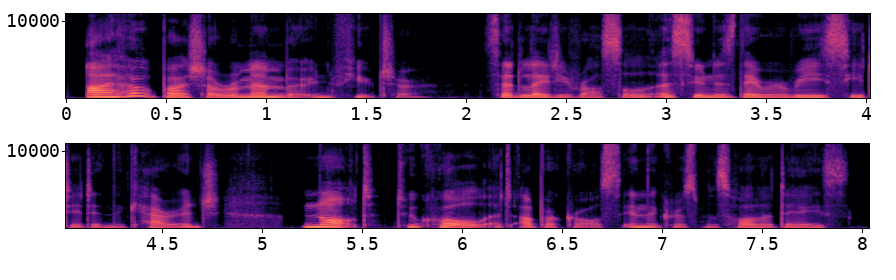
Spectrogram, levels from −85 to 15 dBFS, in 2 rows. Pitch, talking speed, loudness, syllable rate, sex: 210 Hz, 210 wpm, -21 LUFS, 6.2 syllables/s, female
